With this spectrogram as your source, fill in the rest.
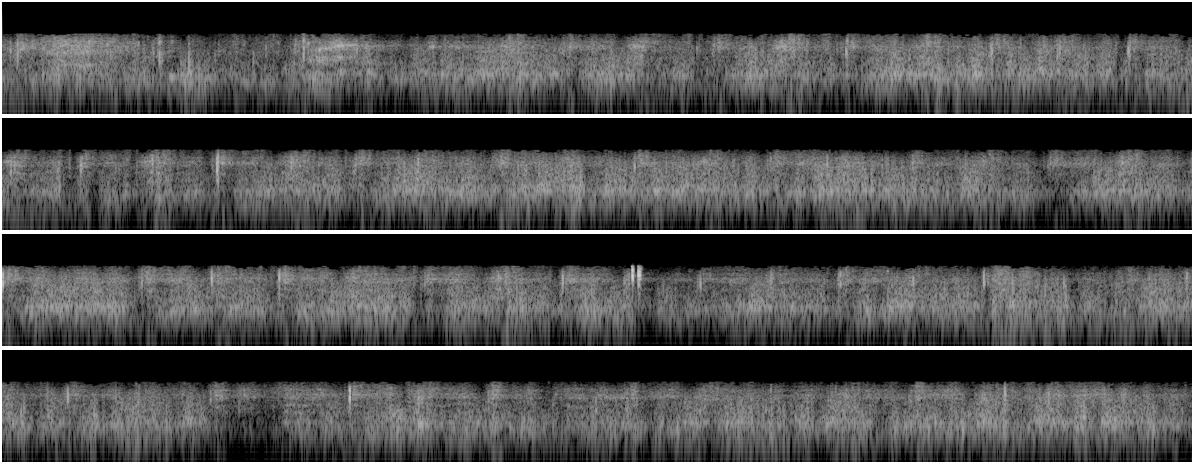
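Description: Footsteps thud and swish rapidly through grass at a running pace.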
